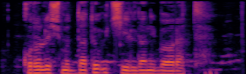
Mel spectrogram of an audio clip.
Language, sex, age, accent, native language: Uzbek, male, 18-24, Sirdaryo, Uzbek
